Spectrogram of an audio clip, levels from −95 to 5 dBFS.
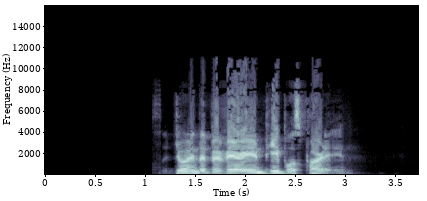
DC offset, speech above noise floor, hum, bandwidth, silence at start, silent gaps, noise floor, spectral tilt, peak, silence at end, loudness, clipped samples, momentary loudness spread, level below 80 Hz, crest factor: under 0.1%; 70 dB; none; 11.5 kHz; 1.3 s; none; -84 dBFS; -4.5 dB/octave; 0 dBFS; 0.75 s; -12 LUFS; under 0.1%; 9 LU; -54 dBFS; 16 dB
